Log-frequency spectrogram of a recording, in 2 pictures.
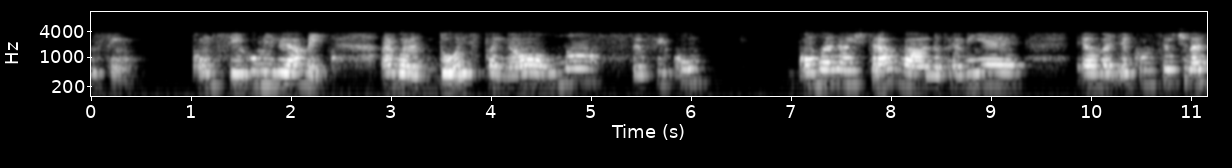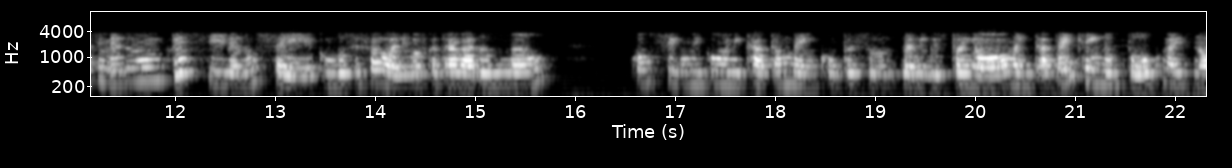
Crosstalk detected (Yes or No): No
